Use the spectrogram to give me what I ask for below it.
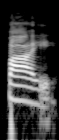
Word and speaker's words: pie: the next one is pi what is the spelling of pi p i e pi now in the word pi which we do not hear the sound of e when we say the word by okay the next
